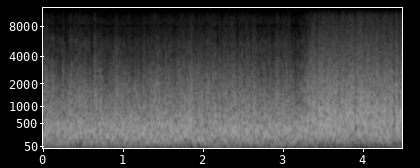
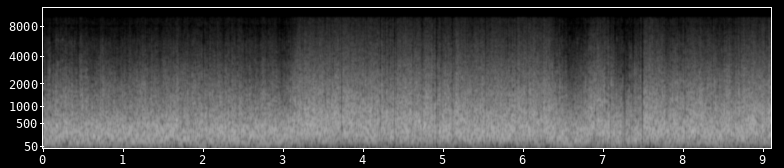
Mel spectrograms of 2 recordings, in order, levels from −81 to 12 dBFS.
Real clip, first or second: first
